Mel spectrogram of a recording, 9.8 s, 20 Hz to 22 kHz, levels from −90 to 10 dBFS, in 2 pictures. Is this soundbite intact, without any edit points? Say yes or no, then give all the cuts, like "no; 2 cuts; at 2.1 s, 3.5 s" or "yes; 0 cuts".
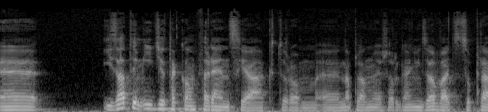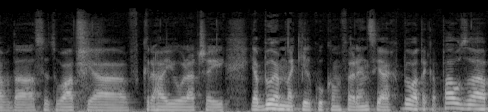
no; 1 cut; at 3.5 s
